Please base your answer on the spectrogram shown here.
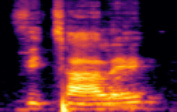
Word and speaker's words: Vitale: you pronounce your name alex vitale vitale or vitaly vitale with professor alex vitale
